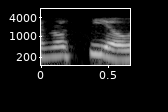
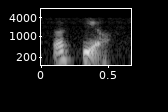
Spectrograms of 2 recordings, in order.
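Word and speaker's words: Rocío: Yeah, Rocio was the accent on the I. Yeah, Rocio.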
